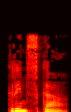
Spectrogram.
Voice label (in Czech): "krymska", Praha zastavky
